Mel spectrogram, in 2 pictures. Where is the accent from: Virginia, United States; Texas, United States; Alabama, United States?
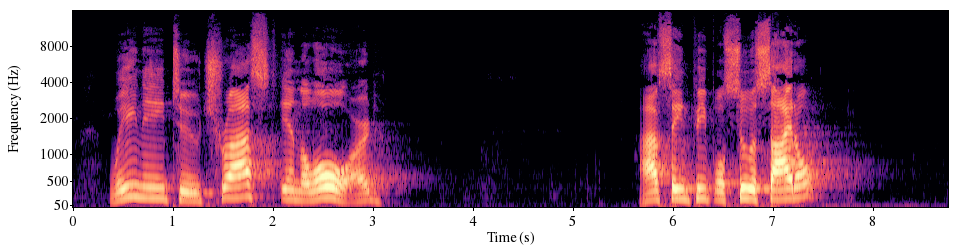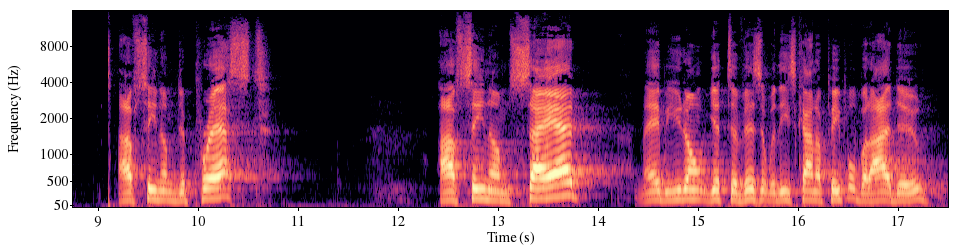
Virginia, United States; moved away as an adult; I came from Virginia. I was making $30,000, $40,000 when I left Virginia. I came here and I was making $12,000. Kansas economy.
